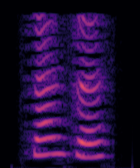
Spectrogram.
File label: Woman, lord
